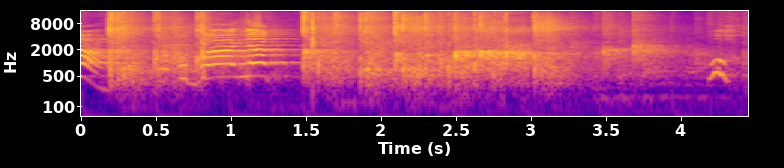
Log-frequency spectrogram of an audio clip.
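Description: A school class claps in quick rhythmic patterns of single, double and flurried hand claps, close and loud, while children and a teacher chant along.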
